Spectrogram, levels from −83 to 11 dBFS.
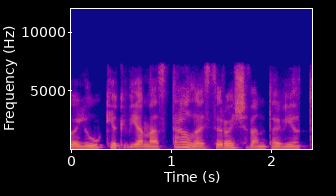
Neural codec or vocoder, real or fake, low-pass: codec, 16 kHz, 4 kbps, X-Codec, HuBERT features, trained on general audio; fake; 7.2 kHz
